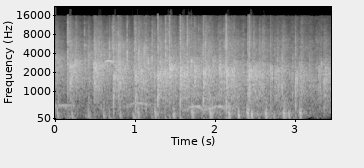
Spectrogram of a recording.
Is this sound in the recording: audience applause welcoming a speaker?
yes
